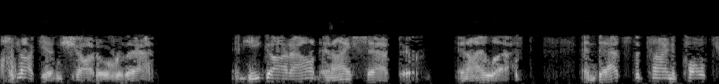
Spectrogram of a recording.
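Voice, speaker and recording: A man talks at a moderate pace with a fairly high pitch. His voice carries vocal fry. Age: 60s. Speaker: caller, former high school coach. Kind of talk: call-in storytelling.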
